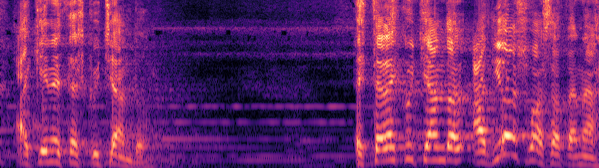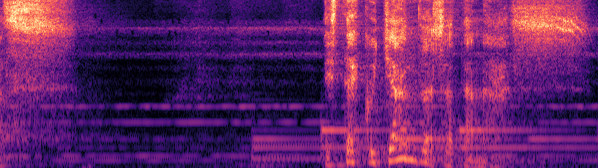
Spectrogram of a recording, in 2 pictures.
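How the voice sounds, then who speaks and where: A man's voice: high voice, a bit bright, in a large hall. A man preaching a sermon as pastor, emphatic, with many rhetorical questions.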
